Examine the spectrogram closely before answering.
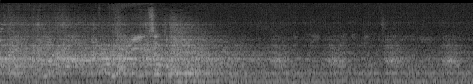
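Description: A stadium crowd roars through a television speaker, then quiets down.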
